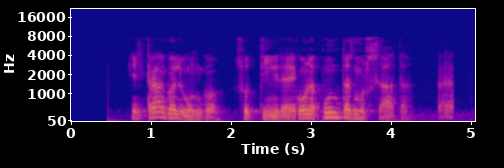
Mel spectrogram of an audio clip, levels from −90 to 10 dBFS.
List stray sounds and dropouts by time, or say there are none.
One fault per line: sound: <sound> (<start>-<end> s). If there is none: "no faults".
sound: laugh (4.6-4.8 s)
